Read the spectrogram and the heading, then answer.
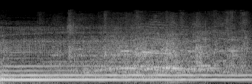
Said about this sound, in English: So guess what? My car don't make that run, run, run no more. It just runs like this.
